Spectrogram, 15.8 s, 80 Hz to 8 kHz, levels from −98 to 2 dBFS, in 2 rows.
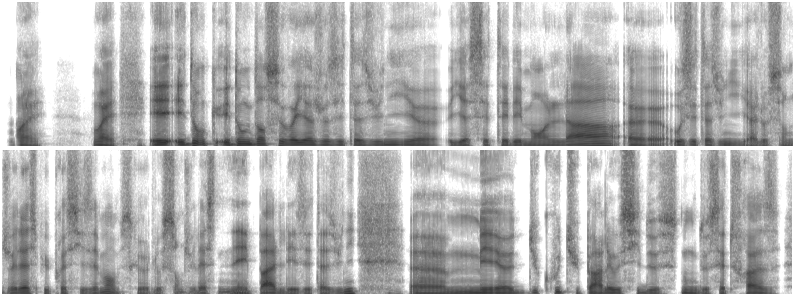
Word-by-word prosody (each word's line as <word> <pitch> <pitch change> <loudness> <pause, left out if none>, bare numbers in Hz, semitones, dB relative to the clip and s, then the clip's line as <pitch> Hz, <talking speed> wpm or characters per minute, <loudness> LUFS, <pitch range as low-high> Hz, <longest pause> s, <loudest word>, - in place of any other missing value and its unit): Ouais. 75 -5 -1 0.5
Ouais 85 -5 +3 0.3
et 100 +2 +7
et - - +5
donc 110 -2 +1
et 105 0 +4
donc 110 -1 +3
dans 115 - +4
ce 115 +3 +2
voyage 105 -3 +3
aux 90 - 0
États-Unis, 85 +1 -2
heu, 80 -1 -1
il 75 - -6
y 80 - 0
a 80 - -1
cet - - -2
élément-là, 80 +10 +2
heu, 80 -2 0
aux 90 - 0
États-Unis 80 -1 -3
et - - -5
à 70 - -2
Los 70 0 -3
Angeles, 85 +11 0
plus - - -6
précisément, 85 +10 -3
parce - - -7
que 70 - -7
Los 70 0 -2
Angeles 75 +5 -4
n'est 75 +3 -1
pas 90 -1 +3
les 70 -2 -4
États-Unis. 85 - -3 0.6
Heu, 75 -1 +2
mais 85 +3 +3
heu, 80 0 +3
du 85 +2 -7
coup, - - -5
tu - - -7
parlais 85 +1 +2
aussi 85 -1 +1
de 80 -2 -3
ce 70 - -4
donc 80 -4 -1
de 70 +1 -5
cette - - -1
phrase 85 -3 0
80 Hz, 185 wpm, -25 LUFS, 75-90 Hz, 0.6 s, et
